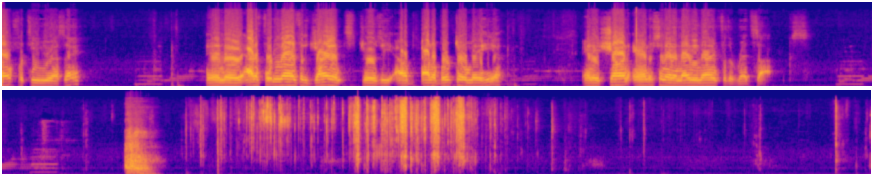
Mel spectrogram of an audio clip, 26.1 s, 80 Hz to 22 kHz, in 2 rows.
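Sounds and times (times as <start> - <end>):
wrapper tearing and crinkling: 15.9 - 21.1.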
